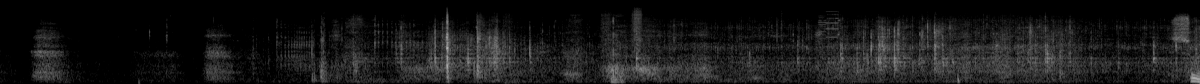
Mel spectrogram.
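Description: Road bike rolling along a rough country road: a steady crackling noise of tyres and riding, with scattered clicks and one sharp click about four and a half seconds in. It begins after a quieter first few seconds.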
